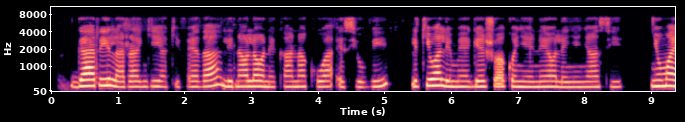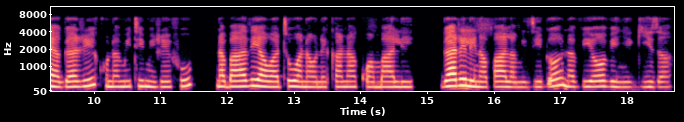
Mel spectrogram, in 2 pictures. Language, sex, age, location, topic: Swahili, female, 36-49, Kisumu, finance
